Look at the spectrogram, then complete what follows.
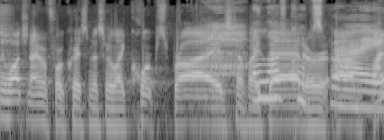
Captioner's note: gasps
